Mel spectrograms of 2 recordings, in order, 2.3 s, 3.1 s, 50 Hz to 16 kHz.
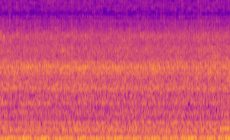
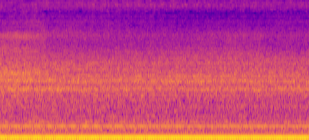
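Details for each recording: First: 2007 Ford F-150 4.6L 2-valve V8 with a P0306 cylinder 6 misfire code, at idle after swapping the cylinder 6 coil: a steady, even low rumble with no stumbles; no misfire is felt right now. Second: 2007 Ford F-150 4.6L 2-valve V8 idling with a lumpy, uneven beat from a dead cylinder: P0306 cylinder 6 misfire with the engine shaking, diagnosed by swapping coils. It was ultimately fixed without parts, root cause unknown.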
